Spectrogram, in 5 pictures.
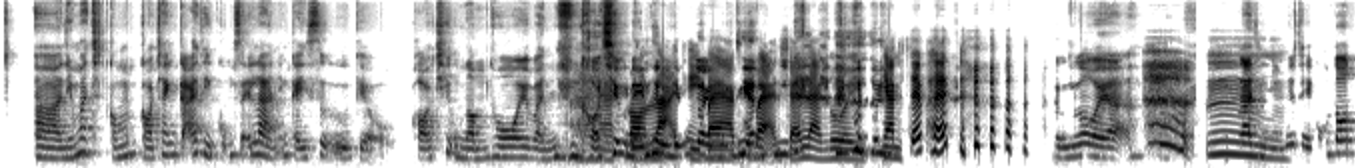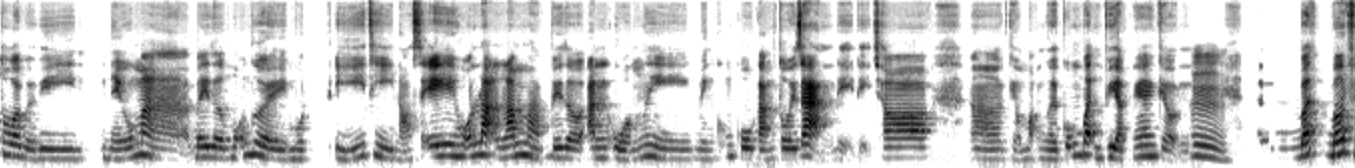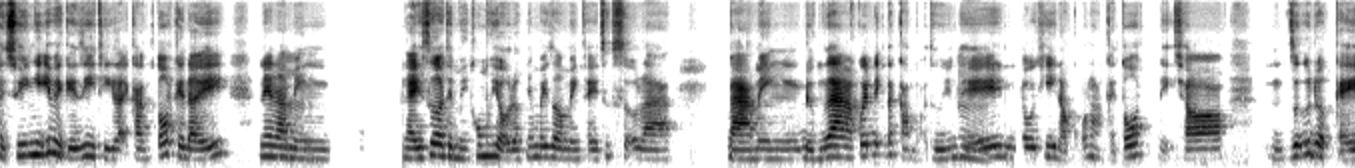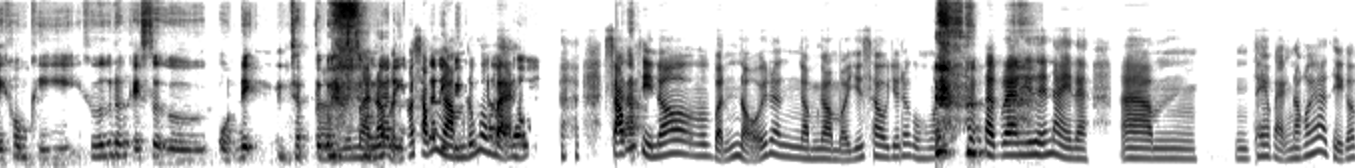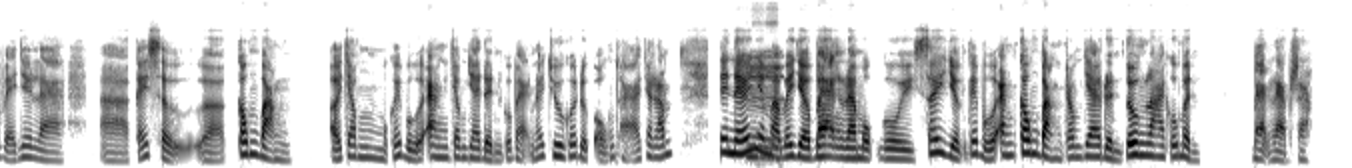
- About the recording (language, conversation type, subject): Vietnamese, podcast, Thói quen ăn uống của gia đình bạn nói lên điều gì?
- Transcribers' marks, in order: tsk; laughing while speaking: "khó chịu đến từ những người bị thiệt"; laugh; tapping; other background noise; laughing while speaking: "tự"; chuckle; laugh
